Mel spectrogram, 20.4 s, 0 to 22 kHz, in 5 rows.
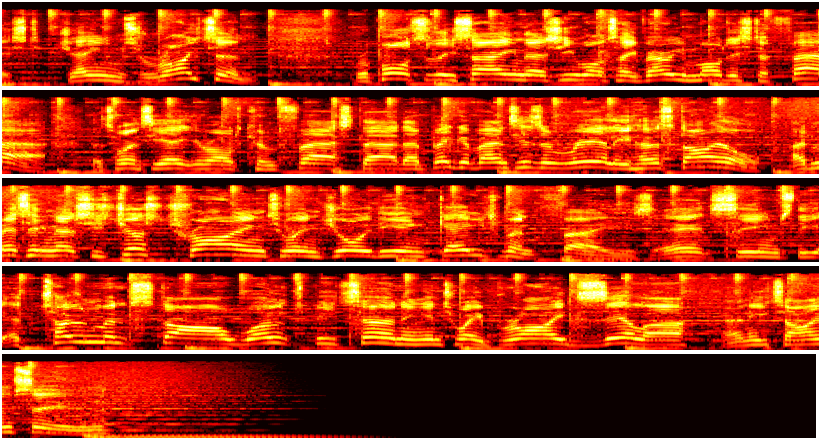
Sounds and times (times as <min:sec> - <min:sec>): Speech: 0:00.0 - 0:16.9
Music: 0:00.0 - 0:18.5.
